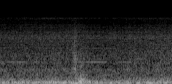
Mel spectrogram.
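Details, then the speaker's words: C3 Corvette V8 just after installing new FiTech EFI system and new intake, first start: low even rumble holding steady, no misses, stumbles or ticks; idling very smoothly. "this thing you put your hand on the motor you can't believe how smooth it the engine"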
